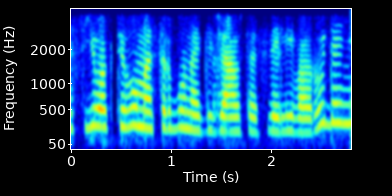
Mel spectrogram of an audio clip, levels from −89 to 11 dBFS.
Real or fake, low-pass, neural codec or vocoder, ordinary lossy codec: real; 3.6 kHz; none; AAC, 32 kbps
